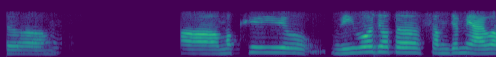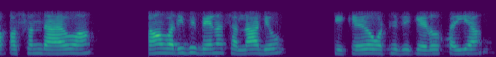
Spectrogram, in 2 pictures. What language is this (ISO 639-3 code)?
snd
